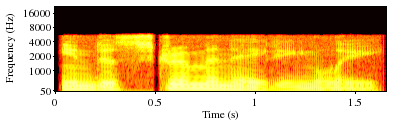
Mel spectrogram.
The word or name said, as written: indiscriminatingly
